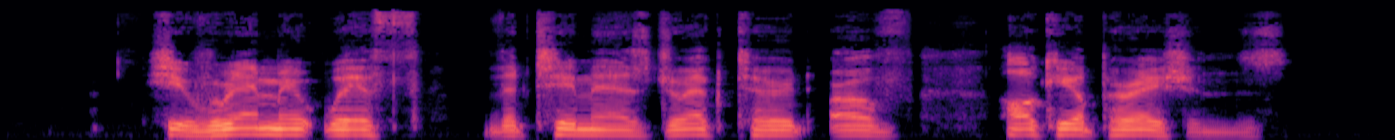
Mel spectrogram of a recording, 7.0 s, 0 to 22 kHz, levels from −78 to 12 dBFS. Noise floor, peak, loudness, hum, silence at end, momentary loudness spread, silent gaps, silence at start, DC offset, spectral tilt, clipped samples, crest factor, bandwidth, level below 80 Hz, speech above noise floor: -62 dBFS; -2 dBFS; -18 LUFS; none; 0.55 s; 16 LU; none; 0.75 s; under 0.1%; -5 dB/octave; under 0.1%; 18 dB; 16.5 kHz; -58 dBFS; 43 dB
